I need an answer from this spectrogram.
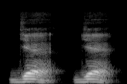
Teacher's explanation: Huruf jim dia keluarnya dari tengah lidah. Ja, ja. Kemudian sifatnya syiddah, kuat.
